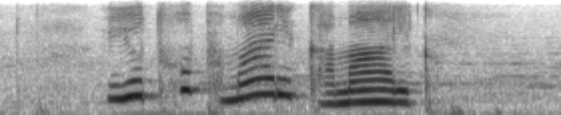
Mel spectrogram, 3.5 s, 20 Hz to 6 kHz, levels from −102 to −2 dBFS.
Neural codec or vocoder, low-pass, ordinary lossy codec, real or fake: none; 5.4 kHz; Opus, 24 kbps; real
